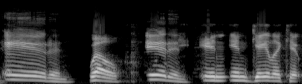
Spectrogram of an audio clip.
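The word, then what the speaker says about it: Aeryn: call her aen aen e r y n aen well in in Gaelic it would be like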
